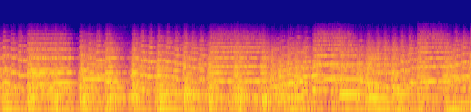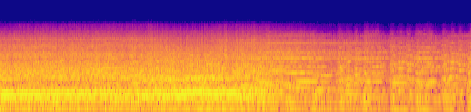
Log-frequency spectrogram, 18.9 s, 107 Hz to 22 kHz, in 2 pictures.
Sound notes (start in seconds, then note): 0.3 heroic music; 9.9 engine roaring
